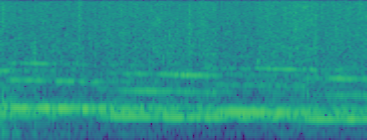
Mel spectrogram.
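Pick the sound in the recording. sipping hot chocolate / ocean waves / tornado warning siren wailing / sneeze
tornado warning siren wailing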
